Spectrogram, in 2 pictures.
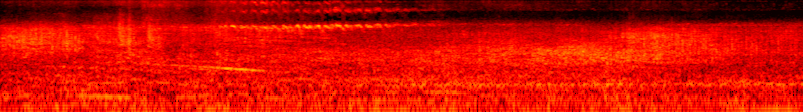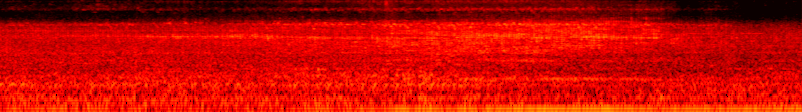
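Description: Traffic hums steadily on a city street outdoors.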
